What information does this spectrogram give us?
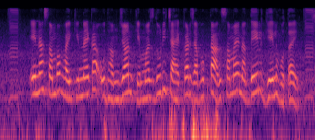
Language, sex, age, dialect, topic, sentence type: Magahi, male, 18-24, Western, banking, statement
